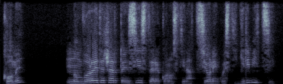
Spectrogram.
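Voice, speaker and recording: A woman's voice: fairly high pitch, normal speed, darkish tone, lightly acted. A woman voicing an exasperated male lawyer who questions his clerks in a raised, insistent voice.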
